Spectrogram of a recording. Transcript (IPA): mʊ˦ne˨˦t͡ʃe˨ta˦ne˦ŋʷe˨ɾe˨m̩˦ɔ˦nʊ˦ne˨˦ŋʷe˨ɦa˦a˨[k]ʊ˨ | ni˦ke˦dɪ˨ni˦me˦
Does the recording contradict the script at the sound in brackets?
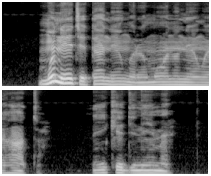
yes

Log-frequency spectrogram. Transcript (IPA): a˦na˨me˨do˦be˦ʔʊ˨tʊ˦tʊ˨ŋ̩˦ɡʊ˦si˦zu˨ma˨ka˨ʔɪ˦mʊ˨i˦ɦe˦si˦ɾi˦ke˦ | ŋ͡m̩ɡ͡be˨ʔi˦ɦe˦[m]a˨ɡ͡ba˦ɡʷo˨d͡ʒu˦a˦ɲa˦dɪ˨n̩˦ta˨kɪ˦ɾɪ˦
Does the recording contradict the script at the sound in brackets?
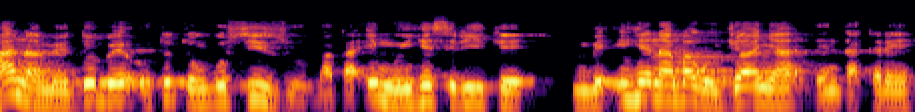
yes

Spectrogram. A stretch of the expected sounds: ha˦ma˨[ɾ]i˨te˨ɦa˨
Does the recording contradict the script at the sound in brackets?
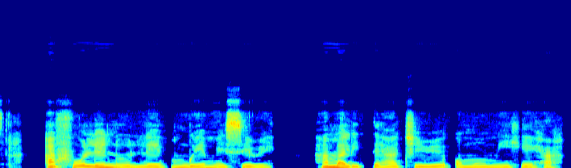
yes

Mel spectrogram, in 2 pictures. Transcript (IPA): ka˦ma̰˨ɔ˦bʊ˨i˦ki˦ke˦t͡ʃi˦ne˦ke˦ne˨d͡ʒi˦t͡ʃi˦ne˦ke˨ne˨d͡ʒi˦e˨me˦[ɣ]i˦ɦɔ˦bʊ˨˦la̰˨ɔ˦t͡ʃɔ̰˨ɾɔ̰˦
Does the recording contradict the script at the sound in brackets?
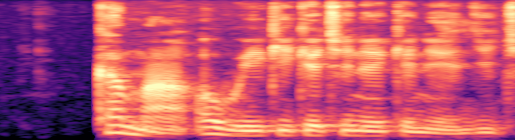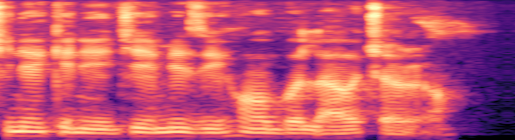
yes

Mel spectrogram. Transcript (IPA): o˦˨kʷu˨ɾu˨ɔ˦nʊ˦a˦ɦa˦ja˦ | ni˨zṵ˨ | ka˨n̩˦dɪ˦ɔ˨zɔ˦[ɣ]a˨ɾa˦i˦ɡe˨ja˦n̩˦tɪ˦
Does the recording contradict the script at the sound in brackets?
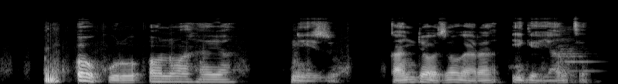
no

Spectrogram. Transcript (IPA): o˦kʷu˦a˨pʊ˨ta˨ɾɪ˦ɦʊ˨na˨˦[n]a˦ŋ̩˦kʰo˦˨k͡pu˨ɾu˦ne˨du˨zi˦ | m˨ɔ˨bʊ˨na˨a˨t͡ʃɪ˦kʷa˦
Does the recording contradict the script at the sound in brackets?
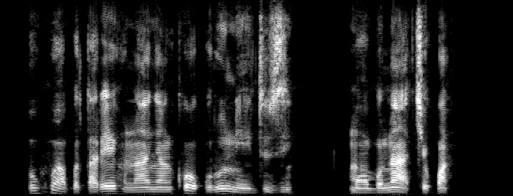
yes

